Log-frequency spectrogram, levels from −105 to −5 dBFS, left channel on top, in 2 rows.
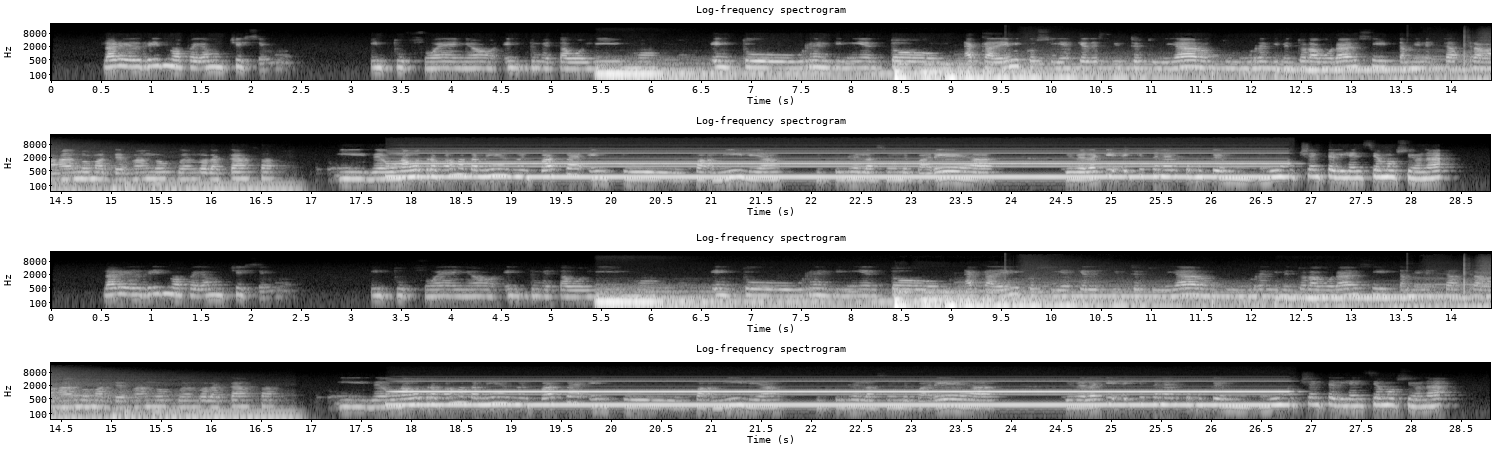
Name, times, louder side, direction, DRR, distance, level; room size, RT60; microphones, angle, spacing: voice 1, 0.5-2.4 3.2-6.1 6.6-16.6 17.2-21.7 22.0-23.9 24.5-28.3, left 5 dB, 85° left, 0.7 m, -29 dB
sound 1, 5.4-16.9, right 1 dB, 20° right, 0.7 m, -24 dB
sound 2, 17.7-26.8, right 4 dB, 55° left, 1.4 m, -20 dB
15.5 x 5.8 x 2.9 m
head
